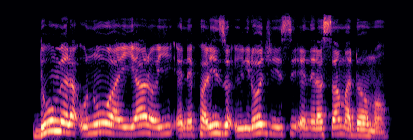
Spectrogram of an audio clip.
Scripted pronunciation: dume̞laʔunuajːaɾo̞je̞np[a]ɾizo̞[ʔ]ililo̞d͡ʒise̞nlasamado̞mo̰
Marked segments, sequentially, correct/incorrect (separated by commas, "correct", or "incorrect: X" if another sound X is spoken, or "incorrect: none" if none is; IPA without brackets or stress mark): correct, correct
